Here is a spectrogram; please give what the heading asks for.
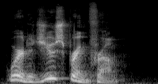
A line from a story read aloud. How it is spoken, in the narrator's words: asked Anthony, irritably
